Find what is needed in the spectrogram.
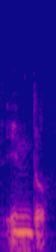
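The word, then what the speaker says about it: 인도: India is in Korea we pronounce it Indo.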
